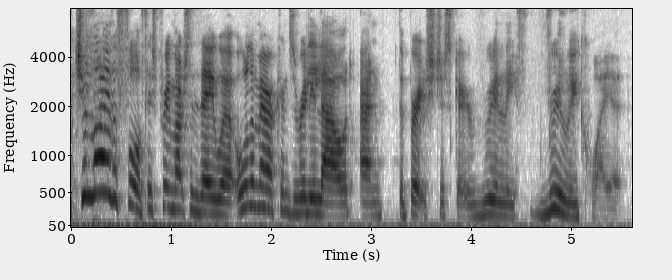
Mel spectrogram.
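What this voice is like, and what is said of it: Essex English accent, dropped H's. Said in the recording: “that's what Essex is. And that's what my accent is, like Russell Brand ... we leave out H's with my accent”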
